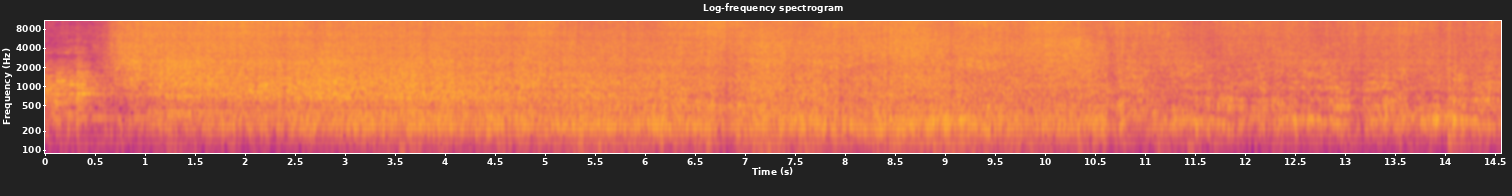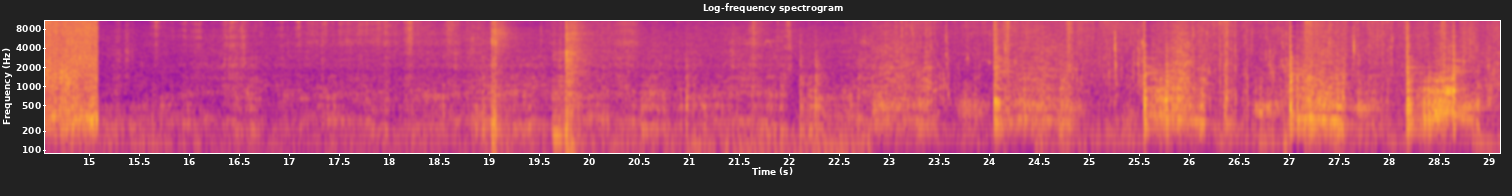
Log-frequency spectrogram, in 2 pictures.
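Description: Cut brinjal pieces going into hot oil, the oil sizzling loudly and evenly for about fifteen seconds before the sound cuts off suddenly. After that, a quieter stretch of scattered clinks and knocks.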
